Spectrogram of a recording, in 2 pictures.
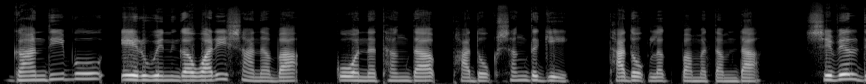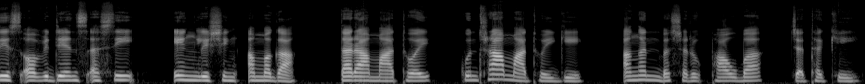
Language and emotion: Manipuri, neutral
